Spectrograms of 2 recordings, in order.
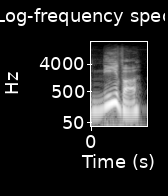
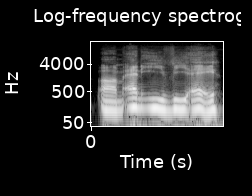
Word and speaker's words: Neva: I was mispronouncing it. It's actually called Neva. Neva.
